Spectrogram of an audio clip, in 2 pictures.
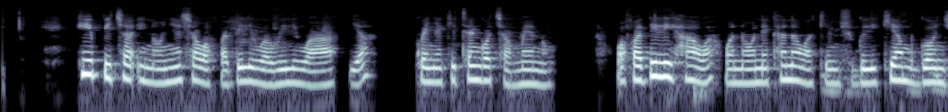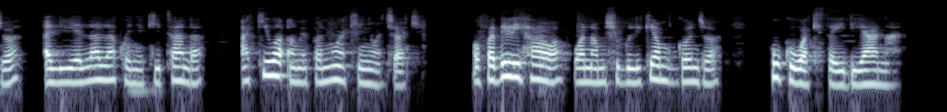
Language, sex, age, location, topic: Swahili, female, 25-35, Nakuru, health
